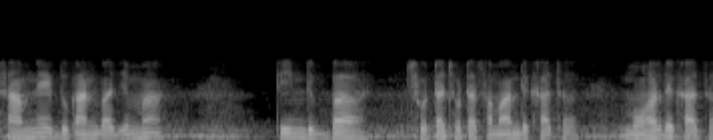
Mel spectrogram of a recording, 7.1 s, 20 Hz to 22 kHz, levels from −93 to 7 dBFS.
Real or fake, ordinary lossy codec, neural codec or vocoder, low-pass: real; none; none; 3.6 kHz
